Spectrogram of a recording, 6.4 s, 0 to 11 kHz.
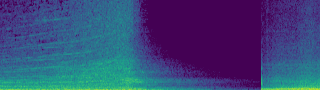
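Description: A Yamaha R6 sport motorcycle engine roars loud and steady at high revs, winds down and fades into near-silence, then bursts back to a loud roar.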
